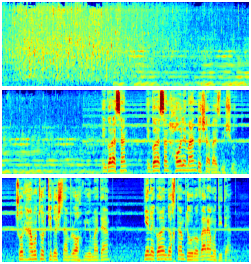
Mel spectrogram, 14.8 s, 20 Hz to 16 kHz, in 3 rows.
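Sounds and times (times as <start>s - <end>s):
river water flowing: 0.0s - 6.8s
speech: 7.0s - 12.1s, 12.7s - 14.6s.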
